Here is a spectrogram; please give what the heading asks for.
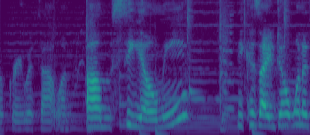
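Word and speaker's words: Ciomy: I have to agree with that one um siomi because I don't want to tell everyone how it's pronounced and they did pronounce it for me siomi it's really cute c i o m y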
